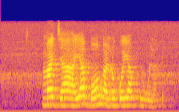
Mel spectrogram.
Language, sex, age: Tsonga, female, 20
